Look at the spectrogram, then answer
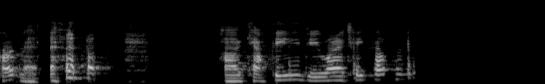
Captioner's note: laughter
